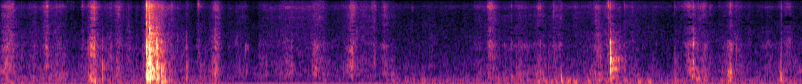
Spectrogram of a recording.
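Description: Hands opening and handling a small cardboard toy box: scattered light taps and clicks, with one sharp knock about a second in.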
